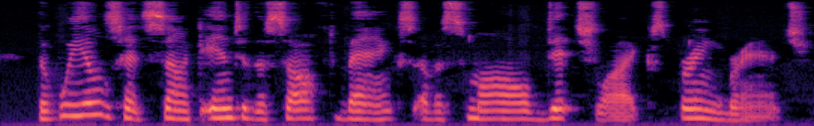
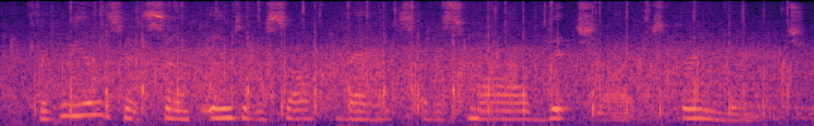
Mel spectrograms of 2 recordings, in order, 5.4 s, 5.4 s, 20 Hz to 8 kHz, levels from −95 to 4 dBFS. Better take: first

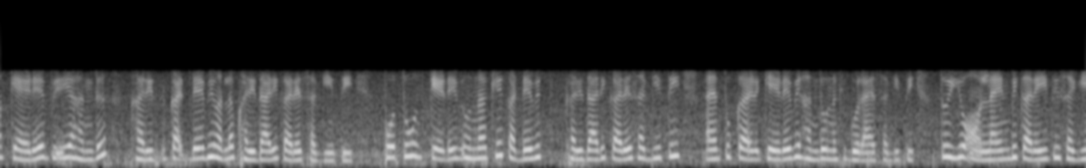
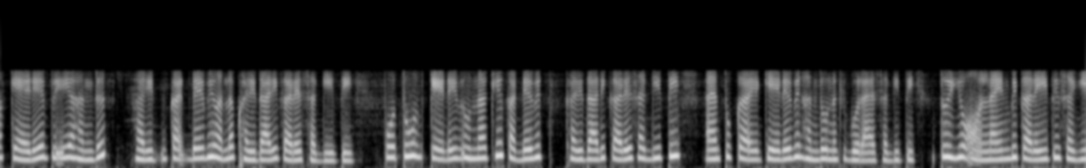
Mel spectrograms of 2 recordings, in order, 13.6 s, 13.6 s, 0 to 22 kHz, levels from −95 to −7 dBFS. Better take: first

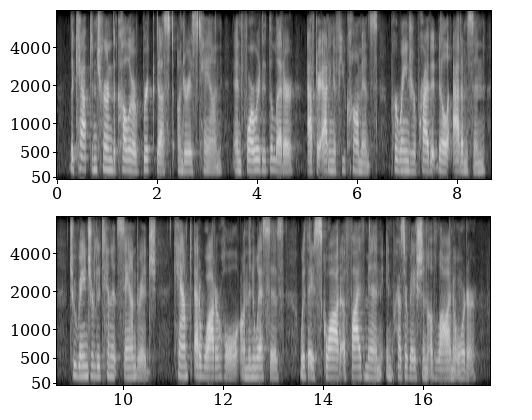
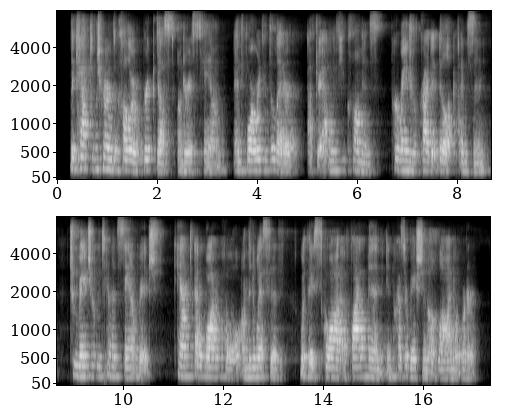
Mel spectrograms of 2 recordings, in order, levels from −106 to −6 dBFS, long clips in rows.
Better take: first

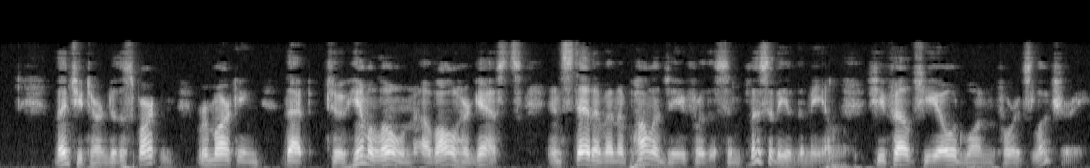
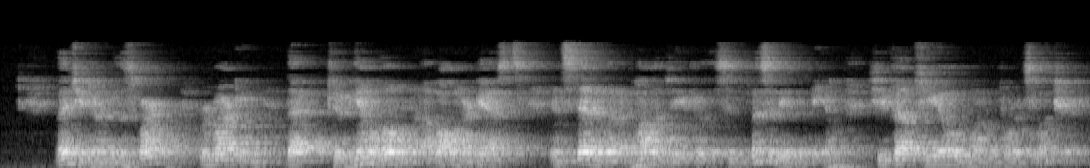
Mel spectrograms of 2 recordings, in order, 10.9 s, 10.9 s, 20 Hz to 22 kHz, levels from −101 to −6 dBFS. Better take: first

